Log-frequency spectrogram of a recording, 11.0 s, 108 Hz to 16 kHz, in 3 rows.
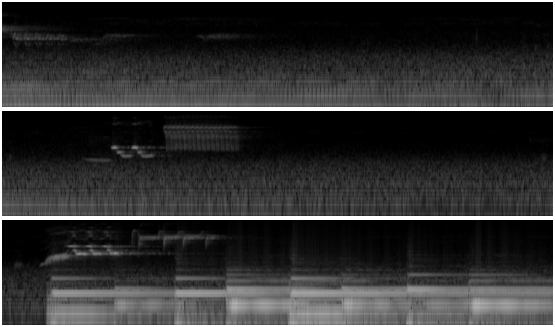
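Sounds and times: bird chirping: 0:00.0 - 0:05.4, 0:06.5 - 0:09.2
buzzy bird call: 0:07.7 - 0:09.0.

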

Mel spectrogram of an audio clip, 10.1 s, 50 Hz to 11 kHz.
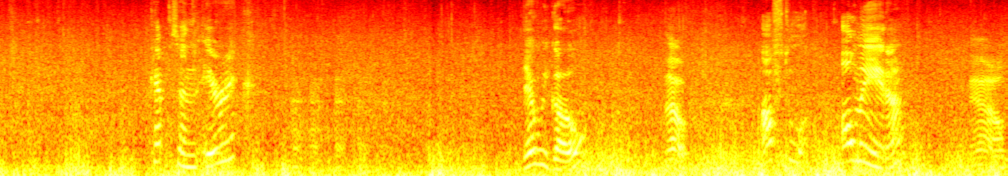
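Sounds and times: steady rushing hiss: 0:00.0 - 0:10.0
wind buffeting microphone: 0:00.0 - 0:10.0.

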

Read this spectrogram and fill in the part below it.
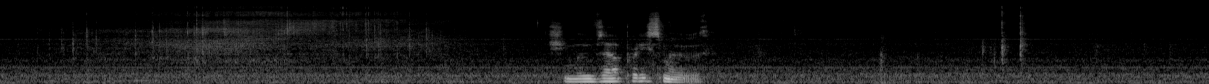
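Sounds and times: model train motor whirring: 0:00.0 - 0:05.0.

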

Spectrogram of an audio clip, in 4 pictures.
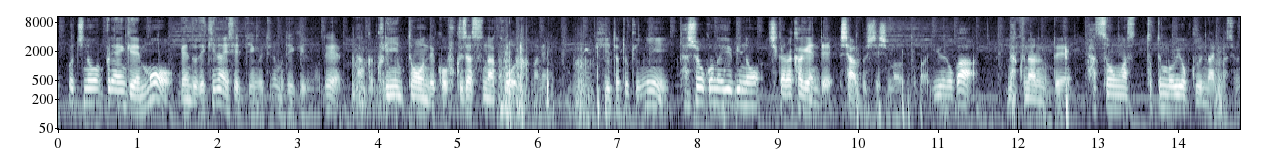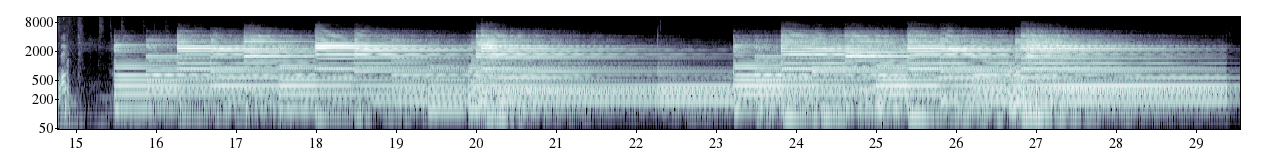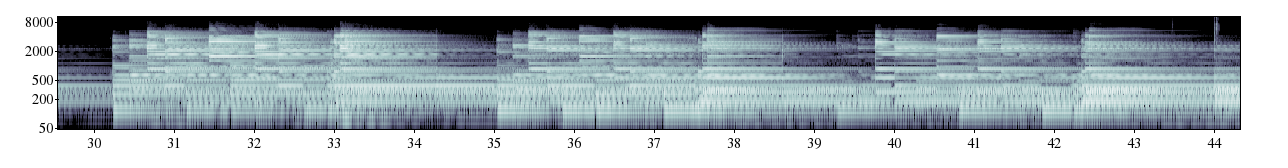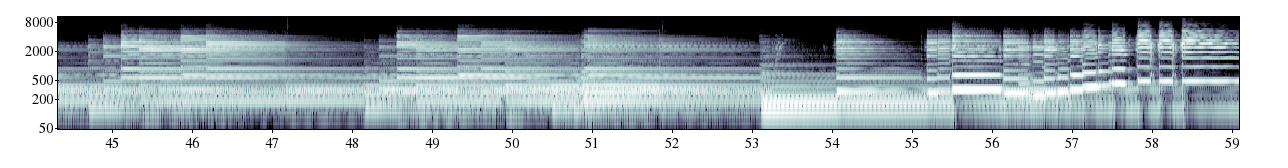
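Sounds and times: overdriven electric guitar chords: 0:00.0 - 0:00.2, 0:01.4 - 0:13.6, 0:14.4 - 0:59.0.

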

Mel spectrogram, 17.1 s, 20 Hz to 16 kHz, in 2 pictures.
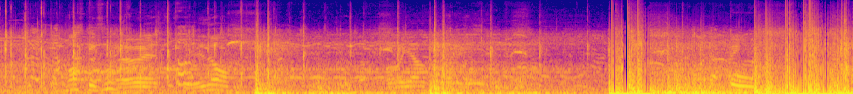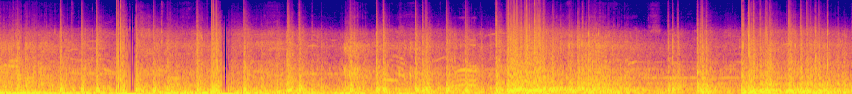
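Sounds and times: fireworks cracks and booms: 0:00.0 - 0:17.0.

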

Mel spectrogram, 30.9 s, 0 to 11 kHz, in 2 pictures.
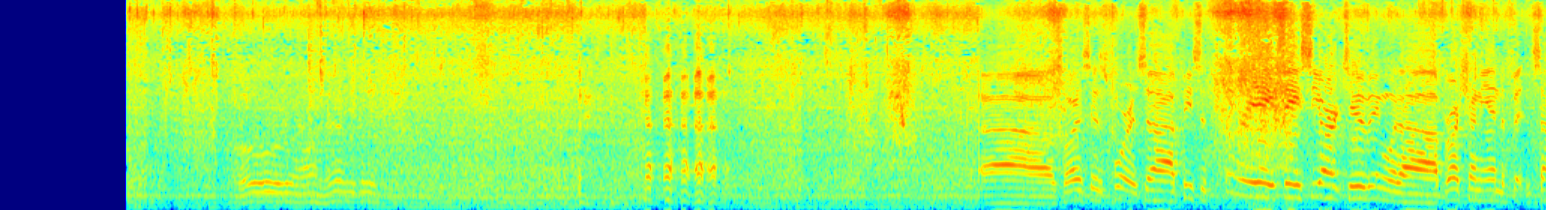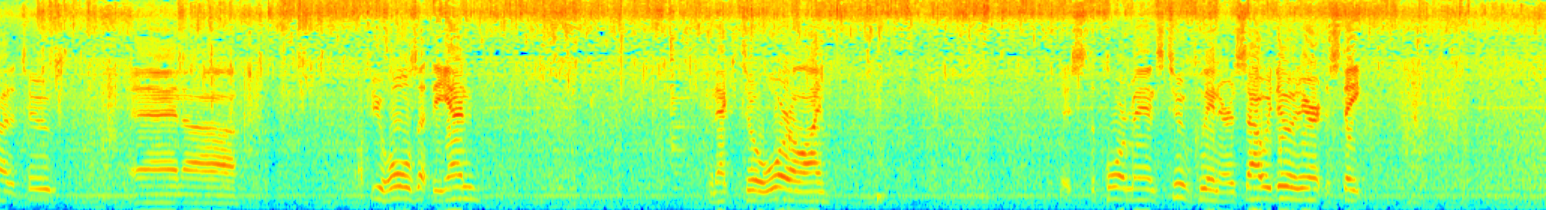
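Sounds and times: water spraying and splashing: 0:01.3 - 0:30.9
hiss of water spray: 0:28.8 - 0:30.2.

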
